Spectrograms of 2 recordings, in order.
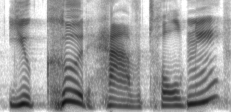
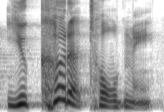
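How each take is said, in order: First: Could have is said in full, both words clear. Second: Could have is reduced to one short word, coulda. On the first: "Instead of you could have told me" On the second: "Or even shorter than that"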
